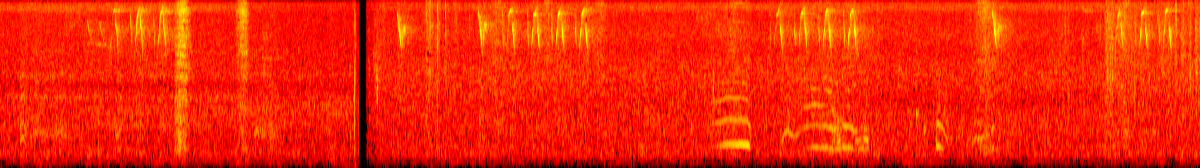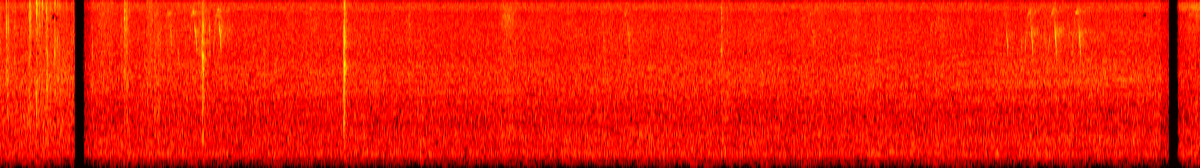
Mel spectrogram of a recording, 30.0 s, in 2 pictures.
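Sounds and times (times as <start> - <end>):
steady background hiss: 0.0 - 30.0
small birds chirping: 8.8 - 12.8
low wavering bird call: 8.9 - 11.0.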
